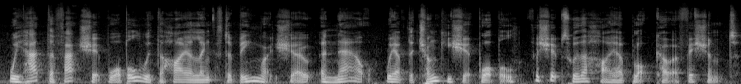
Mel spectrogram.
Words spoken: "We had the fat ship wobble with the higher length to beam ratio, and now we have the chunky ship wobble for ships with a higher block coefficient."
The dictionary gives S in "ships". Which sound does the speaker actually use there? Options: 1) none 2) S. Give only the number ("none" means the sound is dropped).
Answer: 2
